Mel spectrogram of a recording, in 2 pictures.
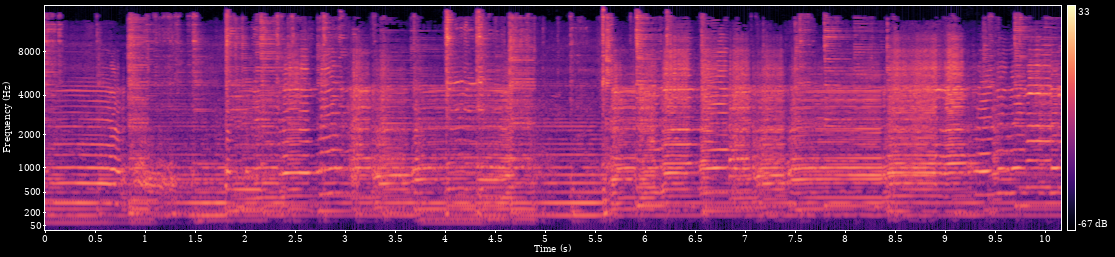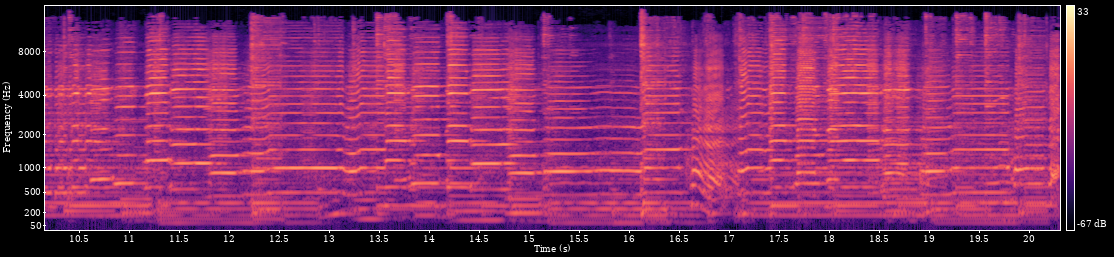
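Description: Live blues harmonica playing lead, held cupped in the hands, over acoustic guitar and electric cello accompaniment.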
